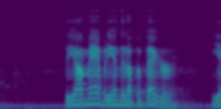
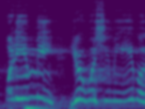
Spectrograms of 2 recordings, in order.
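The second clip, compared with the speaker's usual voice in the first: higher, offended questions; indignant son; 9 semitones higher than usual. Retold or imitated. Son outraged at father's prayer, lightly voiced. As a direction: protest like a stung son. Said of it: "He started cursing".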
